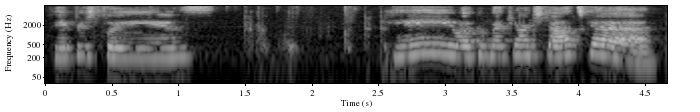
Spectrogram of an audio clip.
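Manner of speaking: high, sweet fake-friendly clerk; syrupy service voice; customer service voice. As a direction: greet them like a too-cheerful agent. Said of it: "my customer service voice".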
